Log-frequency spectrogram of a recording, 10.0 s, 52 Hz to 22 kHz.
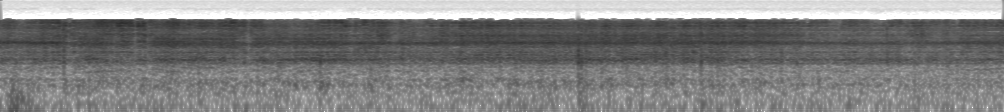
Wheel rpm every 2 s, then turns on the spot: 30, 30, 30, 30, 20.
none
